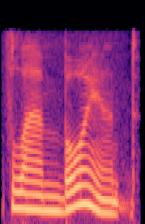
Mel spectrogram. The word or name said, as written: flamboyant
